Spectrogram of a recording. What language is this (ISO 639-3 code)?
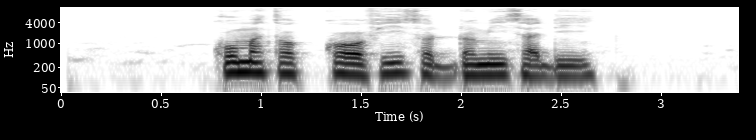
orm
